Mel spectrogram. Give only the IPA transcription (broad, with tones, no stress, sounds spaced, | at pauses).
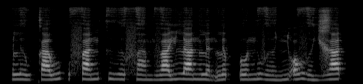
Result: l ə̤˨˩ w k a˨˦ w | f a˨˦ n k ɨ̤˨˩ ə̯ f a̤˨˩ m v a˨˦ j l a˧ n l ə̰˧˨ n l ə˦˥ p̚ ʔ o˨˦ n v ə̤ː˨˩ ɲ ɔ̰˧˥ v ə̤˨˩ j ɣ a˦˥ t̚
